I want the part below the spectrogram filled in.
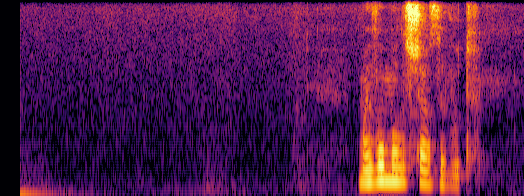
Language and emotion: Russian, neutral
